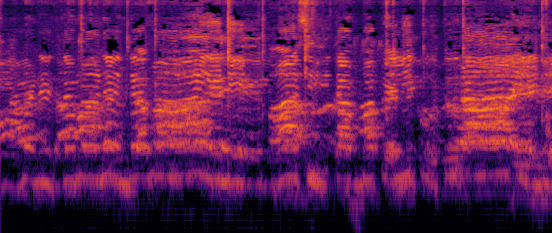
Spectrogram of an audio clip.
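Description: Several voices singing a devotional song together, with held, gently wavering notes and a few short breaks between phrases.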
